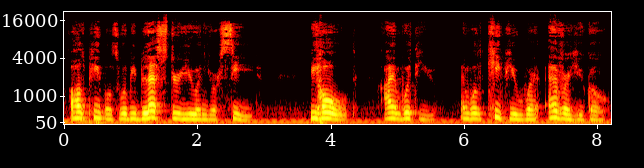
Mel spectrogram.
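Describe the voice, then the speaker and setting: A woman's voice: medium pitch, warm tone, close to an everyday voice. A woman voicing God, declaiming grandly and solemnly.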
